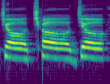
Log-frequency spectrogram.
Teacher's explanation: च जब हम बोल रहे हैं तो तलवा और दांत दोनों से आवाज निकल रही है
